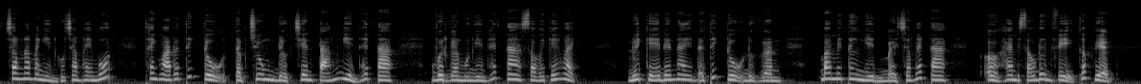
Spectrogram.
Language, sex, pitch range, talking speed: Vietnamese, female, 175-225 Hz, 200 wpm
